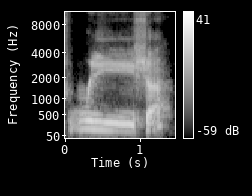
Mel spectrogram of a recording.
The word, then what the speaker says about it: Risha: It's pronounced Risha, in case you don't know.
